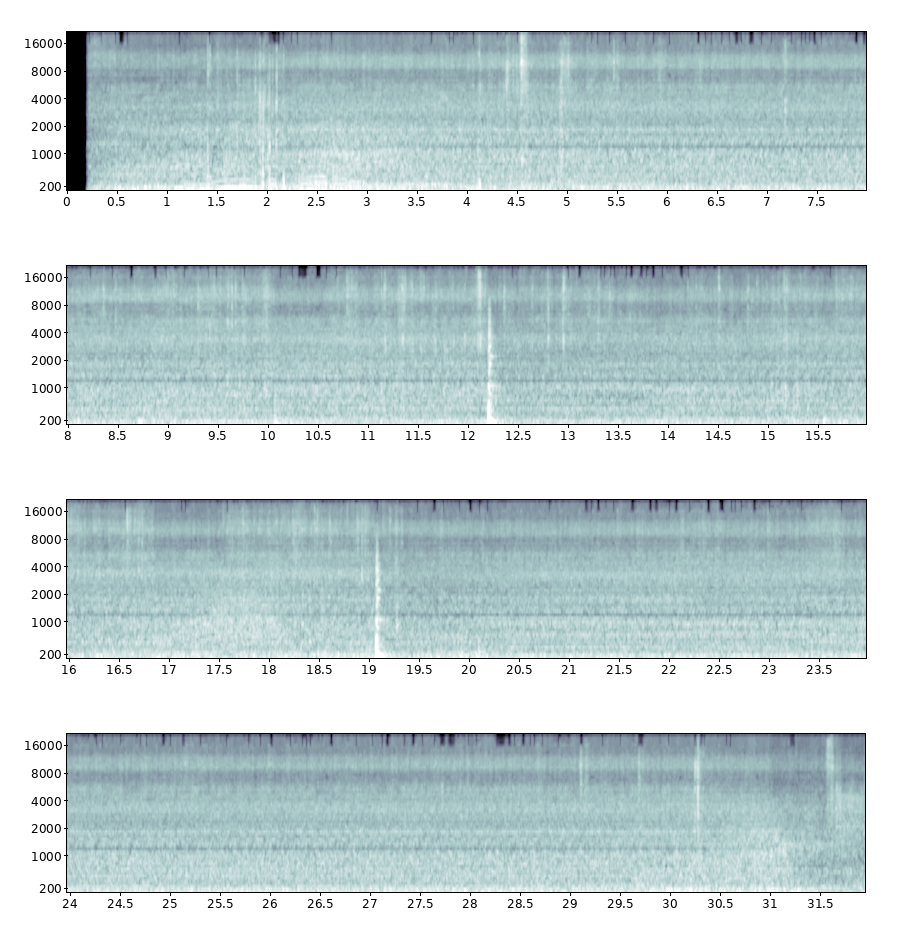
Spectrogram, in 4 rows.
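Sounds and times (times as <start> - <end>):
car engine idling: 0.2 - 31.9
steering clunks: 0.4 - 24.5.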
